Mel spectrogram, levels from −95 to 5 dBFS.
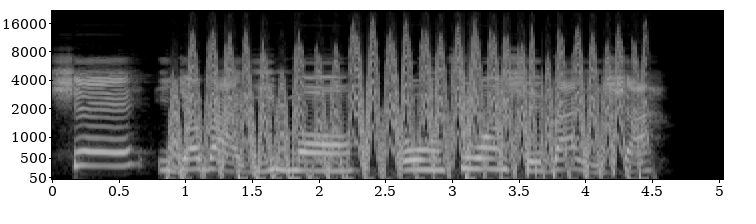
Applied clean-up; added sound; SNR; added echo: none; Scratching (performance technique); 0 dB; none.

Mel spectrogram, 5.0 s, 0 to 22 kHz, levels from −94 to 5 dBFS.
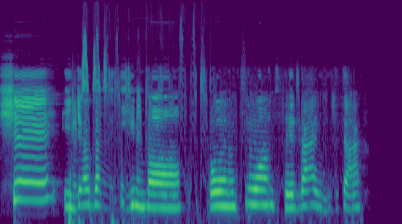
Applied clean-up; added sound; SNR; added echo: neural mask model DeepFilterNet 3.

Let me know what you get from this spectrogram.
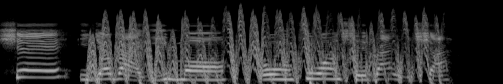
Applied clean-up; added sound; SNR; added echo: neural mask model RNNoise.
